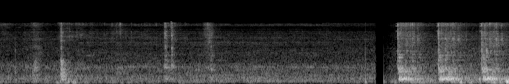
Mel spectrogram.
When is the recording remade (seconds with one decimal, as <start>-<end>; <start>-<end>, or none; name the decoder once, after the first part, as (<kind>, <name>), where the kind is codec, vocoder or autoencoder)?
0.8-3.3 (codec, DAC)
